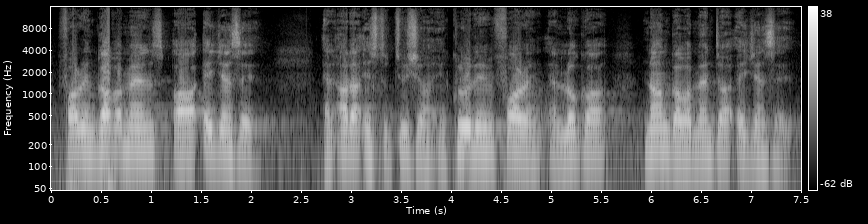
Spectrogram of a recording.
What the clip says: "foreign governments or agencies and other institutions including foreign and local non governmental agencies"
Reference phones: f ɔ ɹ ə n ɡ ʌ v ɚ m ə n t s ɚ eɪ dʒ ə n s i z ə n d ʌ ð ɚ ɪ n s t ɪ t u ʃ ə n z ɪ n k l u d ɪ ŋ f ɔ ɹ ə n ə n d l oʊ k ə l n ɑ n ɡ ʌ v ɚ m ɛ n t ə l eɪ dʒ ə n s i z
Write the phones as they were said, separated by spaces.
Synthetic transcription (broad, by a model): f ɔ ɹ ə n ɡ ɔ v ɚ m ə n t s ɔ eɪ dʒ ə n s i ə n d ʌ i n s t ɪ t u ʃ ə n ɪ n k l u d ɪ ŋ f ɔ ɹ ə n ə n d l oʊ k ə l n ɑ n ɡ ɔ v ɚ m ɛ n t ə l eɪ dʒ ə n s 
